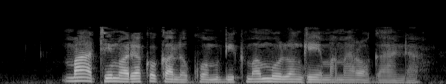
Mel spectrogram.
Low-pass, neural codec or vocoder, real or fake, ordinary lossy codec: 7.2 kHz; codec, 24 kHz, 0.9 kbps, WavTokenizer, small release; fake; MP3, 24 kbps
